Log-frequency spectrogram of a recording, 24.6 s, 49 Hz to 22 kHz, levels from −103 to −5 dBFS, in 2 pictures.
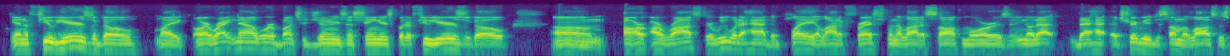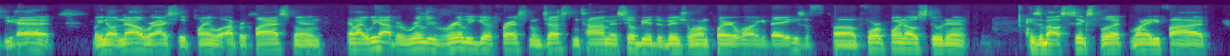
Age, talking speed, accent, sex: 20-39, 220 wpm, American, male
